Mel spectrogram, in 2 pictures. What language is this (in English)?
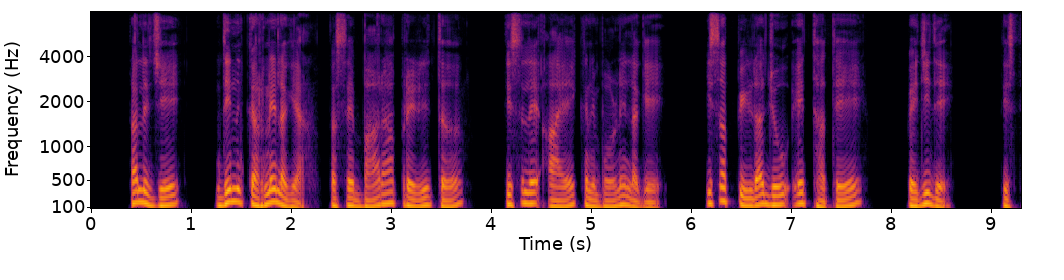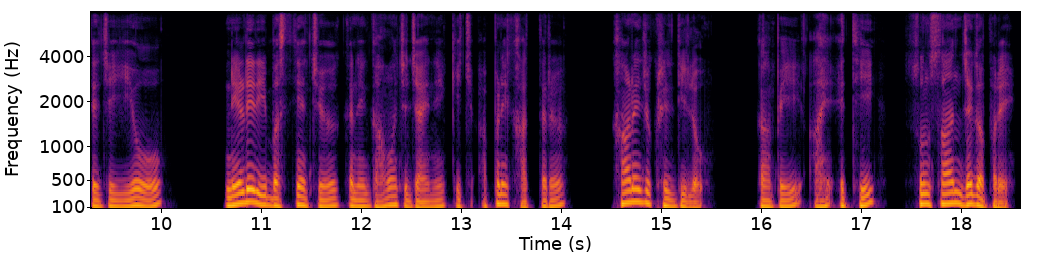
Bilaspuri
